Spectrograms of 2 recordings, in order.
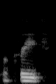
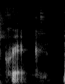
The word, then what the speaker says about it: creek: We did a little live yesterday from the creek, but we also, creek, I've heard it both ways. – You are from Idaho. It's Crick. I mean, Crick. We all know it, but it's spelled Creek. So, yeah, it's a little rednecky around here, especially in Ledore, Idaho.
